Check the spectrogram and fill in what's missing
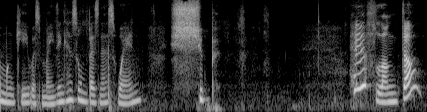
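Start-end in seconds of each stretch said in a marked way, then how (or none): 2.6-3.2 a quick whispered shoop, like dung flying; splat sound. Acted. Narrator makes the dung-splat noise, a whispered shoop. 5.3-6.3 much higher, louder outraged question, rising at the end; indignant monkey. Acted. Monkey asks who threw the dung, high and outraged. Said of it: "Furley said".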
